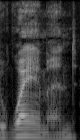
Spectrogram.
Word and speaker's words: Waymond: and I didn't mispronounce that. His name is actually Waymond, and he's played by Ke-Hui Kwan.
